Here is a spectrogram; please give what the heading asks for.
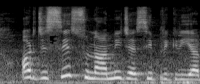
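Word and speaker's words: tsunami: अब यहाँ पे एक चीज़ दे रखी है, सुनामी। सबसे पहले कई बार ये पूछा गया है, इसमें टी साइलेंट रहता है।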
